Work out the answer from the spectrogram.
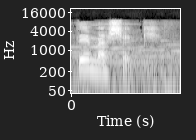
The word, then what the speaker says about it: Tamasheq: En tamashek, on prononce tamashek, temashek. Et pourtant, il est partout écrit tamashek.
